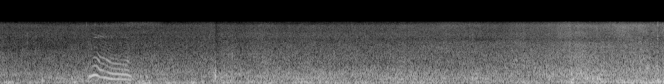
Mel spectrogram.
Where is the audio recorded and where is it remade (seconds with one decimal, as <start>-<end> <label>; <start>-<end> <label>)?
0.0-4.0 recorded; 4.0-4.6 remade; 4.6-5.0 recorded; 5.0-6.1 remade; 6.1-6.6 recorded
